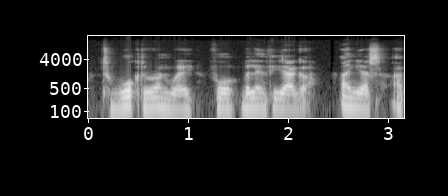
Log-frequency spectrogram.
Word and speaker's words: Balenciaga: Eduardo Camavinga made history by becoming the first footballer to walk the runway for Balenciaga. And yes, I pronounced it properly.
